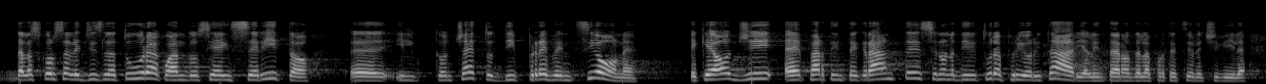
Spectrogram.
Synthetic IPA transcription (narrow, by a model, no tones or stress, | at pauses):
d̪alːaskorsaled͡ʒizlat̪uːɾakwand̪osiɛinseɾiːt̪o | ilkont͡ʃɛt̪ːod̪ipɾevent̪sjoːneː | k̟ːeɔd͡ʒːiɛpːart̪eint̪eɡɾant̪esenːonad̪ːiɾit̪ːuːɾapɾioɾit̪aːɾjaːlːint̪ɛrnod̪elːapɾot̪et̪sːjoːnet͡ʃiviːle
